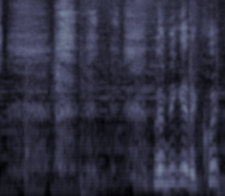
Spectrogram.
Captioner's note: chuckles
